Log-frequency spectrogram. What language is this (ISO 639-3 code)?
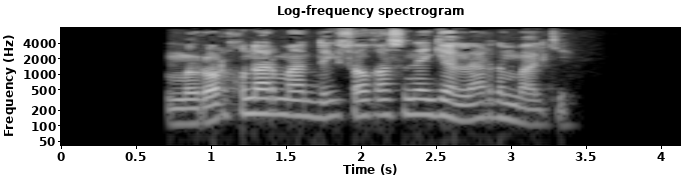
uzb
